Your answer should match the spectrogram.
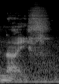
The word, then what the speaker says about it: knife: Jarvis why does it have that K there because it used to be connive it literally used to be connive but along the way probably teenagers decided hey wouldn't it be funny if we pronounce that knife and now we pronounce it that way and it's so old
